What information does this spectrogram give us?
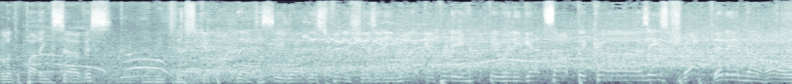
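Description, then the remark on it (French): A large golf gallery in the stands cheers and whoops loudly after a chip shot holed for an eagle, many overlapping voices sustaining an excited roar for several seconds, with a few sharp thuds mixed in. “Voilà, je n'ai rien compris ça avait l'air bien puisque ça donnait ça en tribune.”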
